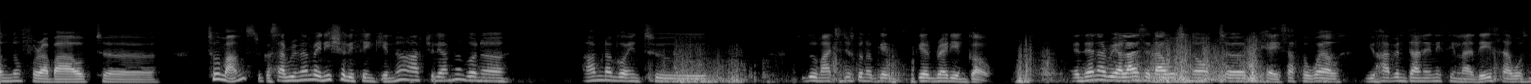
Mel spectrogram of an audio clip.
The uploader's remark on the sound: reflects while walking on the road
